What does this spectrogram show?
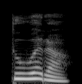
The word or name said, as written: ತುವರ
